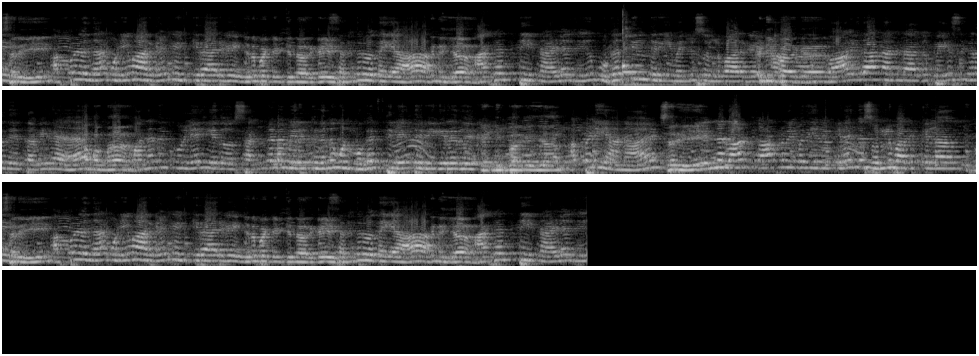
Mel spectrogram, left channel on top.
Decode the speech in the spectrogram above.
சரி. அப்பொழுதுதான் முனிமார்கள் கேட்கிறார்கள். என்ன கேட்கிறார்கள்? சந்திரோதயா, அகத்தின் அழகு முகத்தில் தெரியும் என்று சொல்வார்கள். வாய்தான் நன்றாக பேசுகிறதே தவிர மனதுக்குள்ளே ஏதோ சங்கடம் இருக்குதுன்னு உன் முகத்திலே தெரிகிறது. கண்டிப்பாக. அப்படியானால் சரி என்னதான் காரணம் என்பதை எனக்கு இணங்க சொல்லி பார்க்கலாம்.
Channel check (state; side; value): drops out; right; at 5.9 s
